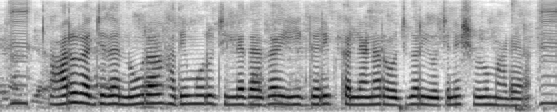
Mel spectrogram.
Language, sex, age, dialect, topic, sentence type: Kannada, female, 31-35, Central, banking, statement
